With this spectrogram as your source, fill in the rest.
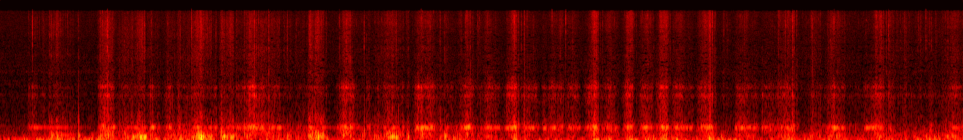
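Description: A wide orange-bristled paintbrush sweeps back and forth across two crossed, small, hollow metal mesh microphone grilles. The brushing makes soft, scratchy patters and rubbing scrapes over a heavy low-end rumble, with a faint steady tone running underneath.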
